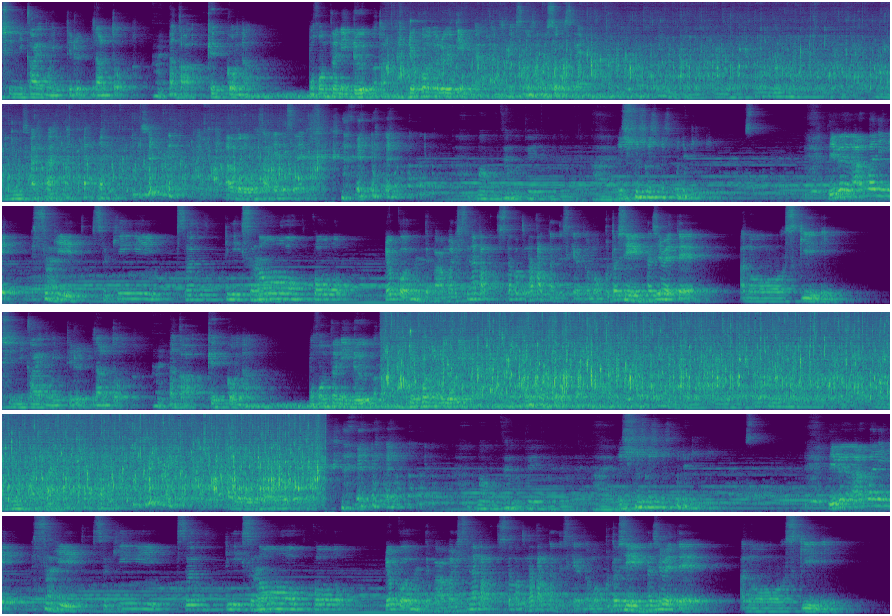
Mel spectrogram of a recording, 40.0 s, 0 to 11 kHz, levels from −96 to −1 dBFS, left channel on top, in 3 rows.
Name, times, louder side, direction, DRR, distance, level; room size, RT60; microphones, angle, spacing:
voice 1, 0.0-1.8 2.5-3.8 4.6-8.7 13.8-14.9 15.4-15.6 16.2-19.2 22.6-23.6 25.7-26.8 27.1-27.7 28.0-28.9 29.3-29.7 30.0-31.8 32.4-32.8 33.1-37.1 37.7-39.1, left 1 dB, 85° left, 1 dB, 2.3 m, -33 dB
sound 1, 3.6-9.7, right 1 dB, ahead, 0.6 m, -40 dB
sound 2, 5.7-18.2, right 8 dB, 65° right, 0.4 m, -32 dB
voice 2, 7.8-8.5 9.2-14.5 14.7-14.9 15.3-16.0 17.0-17.1 18.4-22.9 23.4-23.7 25.4-25.7 27.3-27.6 30.4-30.6 32.8-33.0 36.0-36.3, equal, 15° left, -1 dB, 2.2 m, -40 dB
sound 3, 19.5-36.5, left 1 dB, 40° left, 1.1 m, -46 dB
15.5 x 5.9 x 8.0 m, 1.1 s
head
